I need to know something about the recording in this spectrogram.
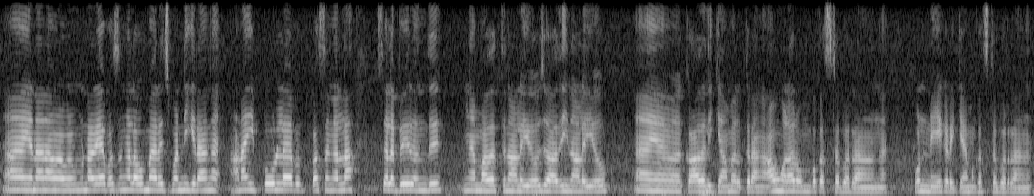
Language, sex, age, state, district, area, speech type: Tamil, female, 30-45, Tamil Nadu, Tiruvarur, rural, spontaneous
